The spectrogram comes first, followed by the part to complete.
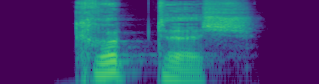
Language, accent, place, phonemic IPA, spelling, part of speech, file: German, Germany, Berlin, /ˈkʁʏptɪʃ/, kryptisch, adjective, De-kryptisch.ogg
- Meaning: cryptic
